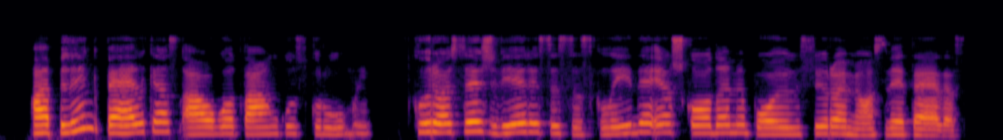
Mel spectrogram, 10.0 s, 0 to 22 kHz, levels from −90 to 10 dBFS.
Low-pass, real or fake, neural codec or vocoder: 7.2 kHz; real; none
